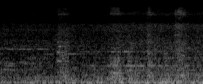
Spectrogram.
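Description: Ride noise from an open-sided electric shuttle buggy rolling along a paved street: a steady low rumble of tyres and road, with a few faint rattles.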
